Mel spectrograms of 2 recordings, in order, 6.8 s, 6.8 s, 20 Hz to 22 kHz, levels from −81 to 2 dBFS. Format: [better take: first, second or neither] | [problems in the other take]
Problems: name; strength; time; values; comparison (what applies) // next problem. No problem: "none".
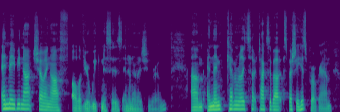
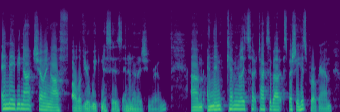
first | distortion; slight; 10 dB below the speech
